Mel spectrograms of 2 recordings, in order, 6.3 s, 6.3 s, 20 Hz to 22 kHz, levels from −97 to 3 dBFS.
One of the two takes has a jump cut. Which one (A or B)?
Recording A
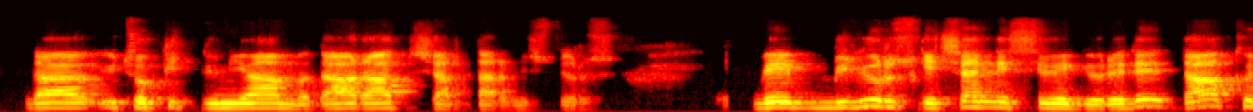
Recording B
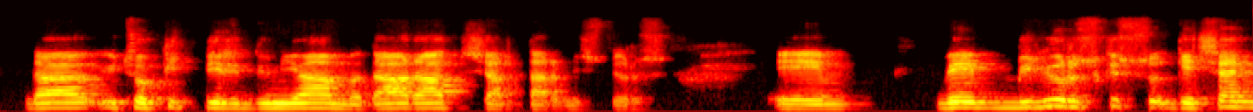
A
